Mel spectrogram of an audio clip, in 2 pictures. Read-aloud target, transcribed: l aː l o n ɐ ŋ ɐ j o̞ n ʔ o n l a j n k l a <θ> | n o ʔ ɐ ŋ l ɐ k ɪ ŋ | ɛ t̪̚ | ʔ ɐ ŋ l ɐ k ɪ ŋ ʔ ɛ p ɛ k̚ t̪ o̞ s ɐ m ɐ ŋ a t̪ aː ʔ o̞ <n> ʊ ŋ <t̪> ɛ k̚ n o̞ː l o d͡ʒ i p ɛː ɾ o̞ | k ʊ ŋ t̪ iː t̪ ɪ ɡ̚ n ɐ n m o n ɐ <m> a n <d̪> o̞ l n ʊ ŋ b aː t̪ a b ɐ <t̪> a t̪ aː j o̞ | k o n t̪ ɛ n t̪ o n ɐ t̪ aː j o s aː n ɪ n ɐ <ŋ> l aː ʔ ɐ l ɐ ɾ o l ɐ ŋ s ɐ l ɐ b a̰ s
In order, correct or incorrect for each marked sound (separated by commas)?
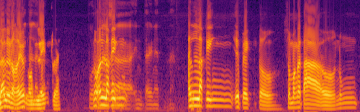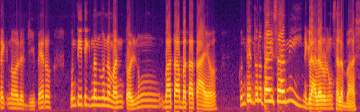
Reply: incorrect, correct, correct, correct, incorrect, correct, incorrect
